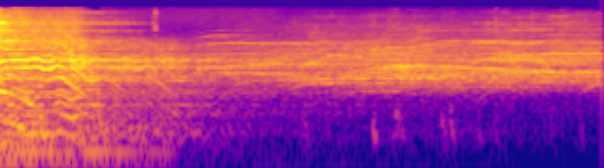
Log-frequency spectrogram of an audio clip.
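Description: A live rap track's backing music ends about a second in, leaving an arena crowd cheering and screaming.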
